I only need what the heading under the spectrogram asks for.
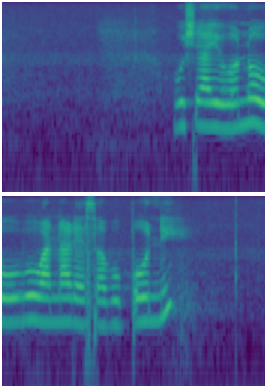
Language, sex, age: Venda, female, 26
